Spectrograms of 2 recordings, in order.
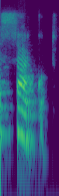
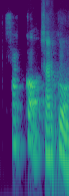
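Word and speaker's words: Charcot: Τώρα θα το προφέρω αν είναι λάθος. Περιφερική νευροπάθεια. Νευροπάθεια Σάρκοτ. Σαρκό, ναι.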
